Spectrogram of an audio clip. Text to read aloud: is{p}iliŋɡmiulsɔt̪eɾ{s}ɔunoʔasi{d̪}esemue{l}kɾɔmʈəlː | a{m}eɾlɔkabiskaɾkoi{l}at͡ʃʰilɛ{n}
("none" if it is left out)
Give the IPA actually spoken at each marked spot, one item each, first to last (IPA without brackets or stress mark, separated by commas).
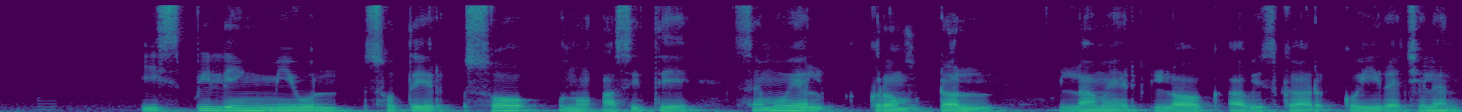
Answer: p, s, t̪, l, m, ɾ, n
